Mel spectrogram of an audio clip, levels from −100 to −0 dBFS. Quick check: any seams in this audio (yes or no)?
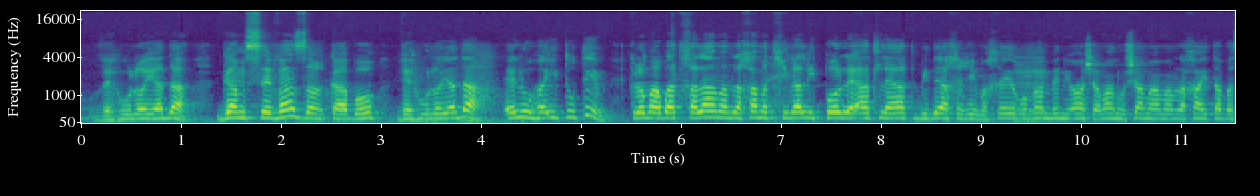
no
